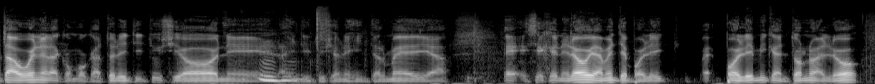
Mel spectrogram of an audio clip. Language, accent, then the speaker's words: Spanish; Argentina; como argentinos nos debemos el debate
